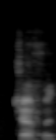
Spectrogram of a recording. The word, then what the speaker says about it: chauffeur: The krill monitors Andrew on his way to and from home at his ch can't pronounce that chauffeur chauffeur thank you English and French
